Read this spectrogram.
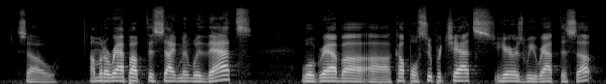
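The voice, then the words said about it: Slightly raspy voice. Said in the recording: “You can see I'm getting a little raspy.”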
